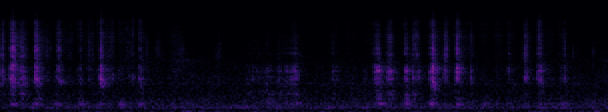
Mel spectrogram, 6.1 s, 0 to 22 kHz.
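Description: A wooden stylus scratches continuously across the coating of a flat black-coated scratch art card, about A4 size, lying on a table. Quick, bright, dry scraping strokes come in clusters, with a softer, quieter stretch of rubbing in the middle before the sharper strokes return.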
